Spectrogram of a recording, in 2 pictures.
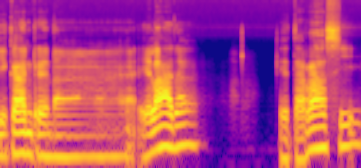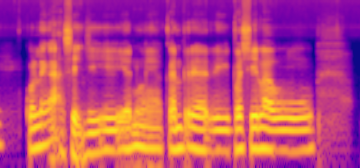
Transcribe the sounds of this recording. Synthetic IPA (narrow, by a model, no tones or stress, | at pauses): ikanɾena | ḛlada | et̪aɾasi | kulːɛŋa̰ʔsɛʔd͡ʒianuajakanɾeaɾipasilau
